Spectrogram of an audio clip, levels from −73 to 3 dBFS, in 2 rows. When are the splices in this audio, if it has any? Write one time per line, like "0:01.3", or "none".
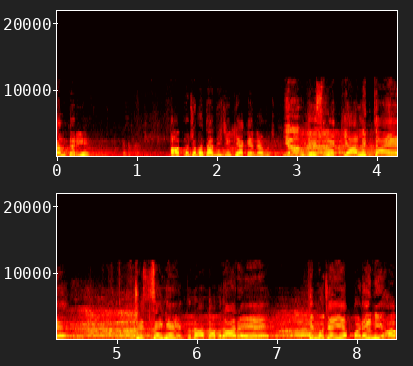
0:03.1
